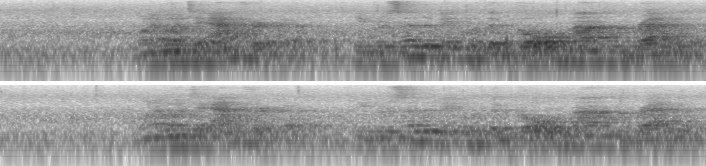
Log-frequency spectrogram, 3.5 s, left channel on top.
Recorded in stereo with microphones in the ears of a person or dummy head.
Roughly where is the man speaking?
Left.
